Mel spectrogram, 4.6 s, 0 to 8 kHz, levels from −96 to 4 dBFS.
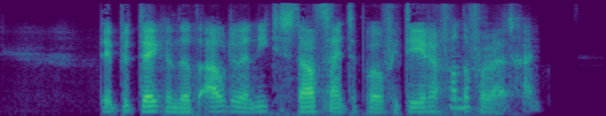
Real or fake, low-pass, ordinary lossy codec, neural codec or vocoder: fake; 7.2 kHz; AAC, 32 kbps; codec, 16 kHz, 0.5 kbps, X-Codec, HuBERT features, trained on LibriSpeech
